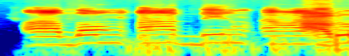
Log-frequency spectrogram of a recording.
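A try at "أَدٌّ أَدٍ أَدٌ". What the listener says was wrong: Adon. Kok jadi adong? Gak ada engnya. Adon, adin, adun.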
